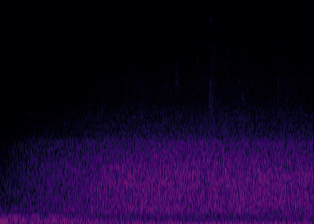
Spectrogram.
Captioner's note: traffic humming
